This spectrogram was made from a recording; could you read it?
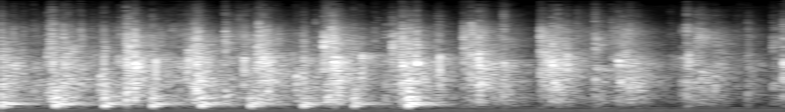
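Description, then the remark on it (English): An audience claps steadily for several seconds, a dense patter of sharp, crisp hand claps at an even, moderate loudness, with no voices over it. “It's worth clapping, yeah.”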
